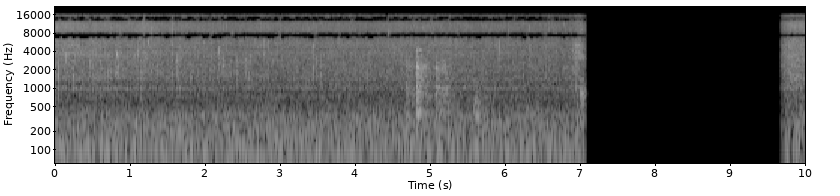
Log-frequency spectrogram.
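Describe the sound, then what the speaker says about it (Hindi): Finely chopped garlic sizzles steadily in hot ghee with cumin seeds, asafoetida, whole dried red chillies and curry leaves, a close, dense crackling fry with occasional stirring ticks, cutting to silence for a few seconds before resuming. "लहसुन को गोल्डन ब्राउन होने तक हमें इसे फ्राई करना है।"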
